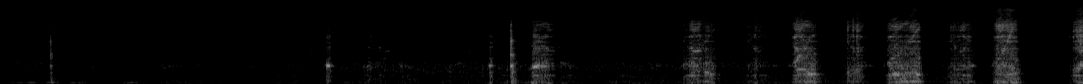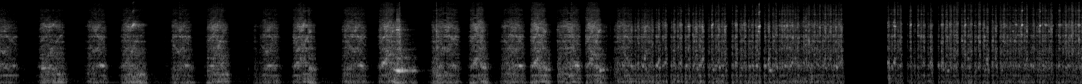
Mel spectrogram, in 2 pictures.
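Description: A hacksaw blade cuts through a leaf spring bush on a Land Rover Series 2 under restoration: a few tentative scrapes, then steady rhythmic rasping strokes that quicken and grow louder, close by, with a brief pause near the end.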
